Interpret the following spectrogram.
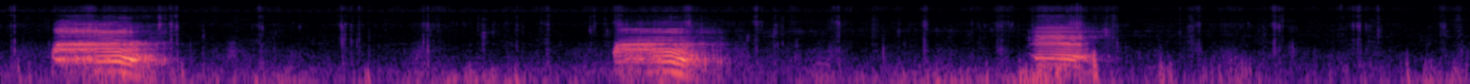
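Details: Cow mooing to call its extended family: three strong, hoarse harmonic bellows, each around a second long, separated by pauses of four to five seconds, the last slightly higher and wavering, over a low steady background hum.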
